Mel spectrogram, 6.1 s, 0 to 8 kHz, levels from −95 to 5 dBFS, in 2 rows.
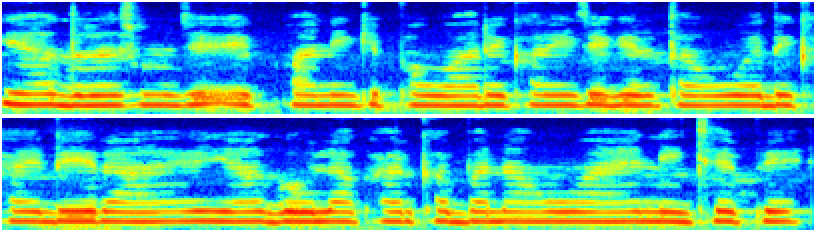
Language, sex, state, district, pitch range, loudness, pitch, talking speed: Hindi, female, Chhattisgarh, Bilaspur, 255-260 Hz, -14 LUFS, 255 Hz, 235 wpm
